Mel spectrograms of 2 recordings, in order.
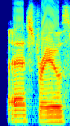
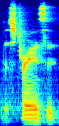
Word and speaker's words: Astraeos: Alright, and now I get to attempt to pronounce our latest guest and staff member's name. Astraeos? Did I say that right? Astraeos or Astraeos, it's fine.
